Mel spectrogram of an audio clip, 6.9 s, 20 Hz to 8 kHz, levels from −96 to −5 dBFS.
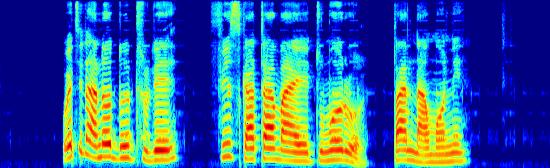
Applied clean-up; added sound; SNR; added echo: neural mask model DeepFilterNet 3.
